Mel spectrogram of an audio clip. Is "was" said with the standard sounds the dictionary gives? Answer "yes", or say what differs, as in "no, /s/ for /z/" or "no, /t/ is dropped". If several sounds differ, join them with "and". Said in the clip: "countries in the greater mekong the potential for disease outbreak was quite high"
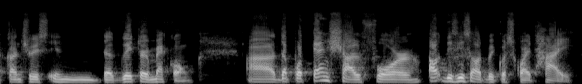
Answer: no, /s/ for /z/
